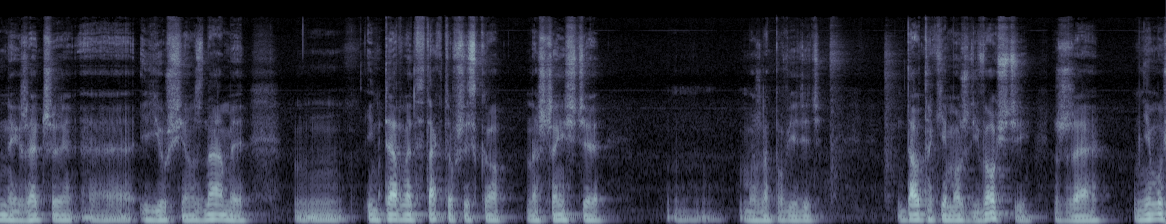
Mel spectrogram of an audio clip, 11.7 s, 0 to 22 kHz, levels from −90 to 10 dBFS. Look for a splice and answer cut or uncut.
cut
